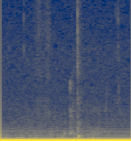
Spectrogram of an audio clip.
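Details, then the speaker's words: Modular synth with all modules powered from flying bus boards: a steady low sine tone with irregular chirping blips riding on it, changing as a module is unplugged and replugged. Sine wave output distortion, source not yet found. "if I plug this out that Fades away and if I plug this back in now well now it behaves differently and uh and the sine wave is doing some crazy things so"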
